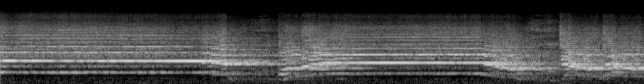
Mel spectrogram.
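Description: Fula transverse flute (tambin) playing long held notes, the pitch sliding down between them: one note for about two seconds, a slide into a second note held until about five seconds in, then another slide and a fresh note near the end.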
